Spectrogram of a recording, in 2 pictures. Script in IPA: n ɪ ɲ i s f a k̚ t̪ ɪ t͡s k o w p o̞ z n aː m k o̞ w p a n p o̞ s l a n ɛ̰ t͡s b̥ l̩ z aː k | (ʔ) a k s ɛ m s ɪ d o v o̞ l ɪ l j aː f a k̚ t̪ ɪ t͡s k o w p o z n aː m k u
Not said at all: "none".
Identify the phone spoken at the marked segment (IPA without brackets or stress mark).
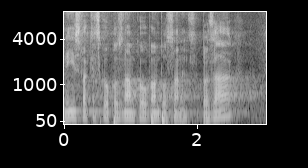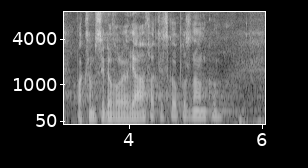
p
